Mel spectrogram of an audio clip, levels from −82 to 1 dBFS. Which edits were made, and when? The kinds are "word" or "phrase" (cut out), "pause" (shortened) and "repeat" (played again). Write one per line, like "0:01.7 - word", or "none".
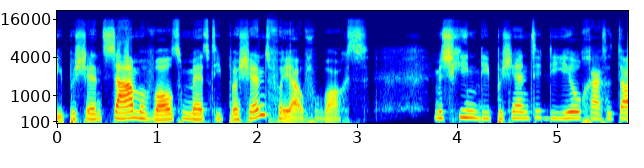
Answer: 0:01.5 - word
0:04.2 - word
